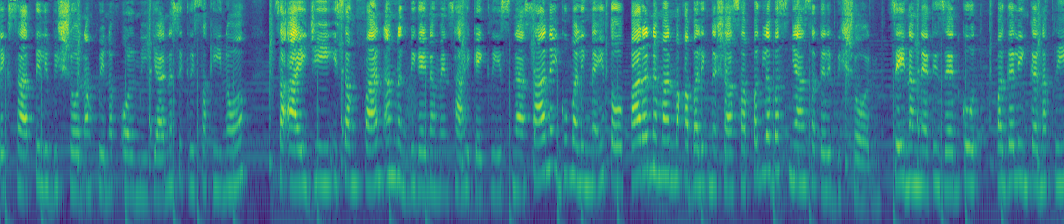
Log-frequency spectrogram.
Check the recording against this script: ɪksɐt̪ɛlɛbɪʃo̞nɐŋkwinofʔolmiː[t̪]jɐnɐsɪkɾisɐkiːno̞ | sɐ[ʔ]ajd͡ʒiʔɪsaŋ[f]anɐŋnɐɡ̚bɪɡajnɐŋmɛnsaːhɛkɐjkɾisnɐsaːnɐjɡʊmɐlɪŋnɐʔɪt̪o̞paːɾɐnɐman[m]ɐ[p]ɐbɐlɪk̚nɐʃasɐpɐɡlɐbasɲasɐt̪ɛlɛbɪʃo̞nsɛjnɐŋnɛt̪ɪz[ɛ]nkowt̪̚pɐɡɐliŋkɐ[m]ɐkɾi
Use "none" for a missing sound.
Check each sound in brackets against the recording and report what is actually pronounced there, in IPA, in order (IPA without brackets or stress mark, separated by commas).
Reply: d̪, ʔ, f, m, k, ɛ, n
